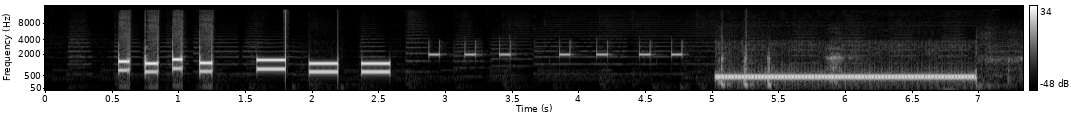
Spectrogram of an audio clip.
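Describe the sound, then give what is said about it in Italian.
Telephone keypad dialing tones beep in quick succession as a call is placed to a person to be interviewed, then a run of short, higher, evenly spaced beeps, ending with a loud, steady tone held for about two seconds. No one speaks. “Ma che dite? Vogliamo andarla a chiamare?”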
